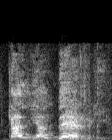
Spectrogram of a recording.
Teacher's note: there's only one word accent, it's on ber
